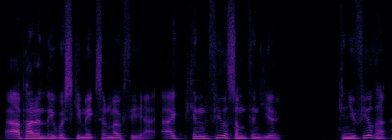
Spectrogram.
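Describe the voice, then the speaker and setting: A man's voice: medium pitch, expressive, normal speed, gravelly, dry recording, studio quality. A man playing an earnest, exasperated amateur sleuth in a drama table read, hesitant in his explanations. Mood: exasperated, intent.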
